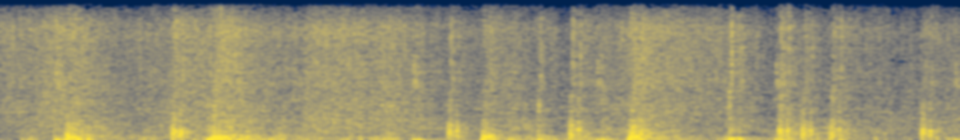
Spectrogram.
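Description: Fireworks barrage: many bangs in quick, irregular succession over a steady hiss, the loudest about a second in.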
